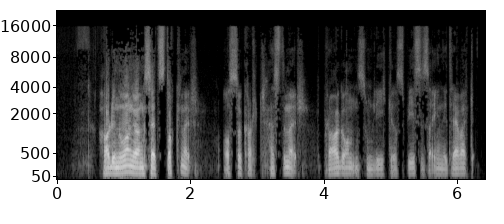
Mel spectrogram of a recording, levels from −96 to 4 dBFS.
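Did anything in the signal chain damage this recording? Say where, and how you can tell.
Yes. From 0.72 to 1.7 s the speech peaks get flattened and take on a harsh, crackly edge. That's microphone overload at the converter, most likely from input gain set too high, with peaks pushed about 8 dB past full scale and roughly one sample in twenty clipped.

There are also two sudden level drops in call processing, at 0.75 s (about 2 dB) and 1.74 s (about 6 dB), where voice and background fall together. That's the microphone volume stepped down, likely the call software reacting to the clipping by cutting the device's input gain in one step.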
